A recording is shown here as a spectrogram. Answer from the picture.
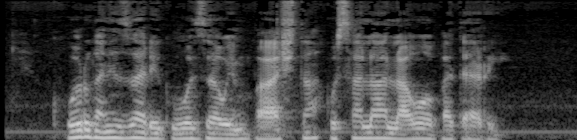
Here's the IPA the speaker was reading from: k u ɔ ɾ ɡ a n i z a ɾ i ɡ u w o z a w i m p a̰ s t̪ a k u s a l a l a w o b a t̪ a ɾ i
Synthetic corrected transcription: k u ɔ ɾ ɡ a n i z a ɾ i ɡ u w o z a w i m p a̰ ʃ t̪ a k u s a l a l a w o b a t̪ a ɾ i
